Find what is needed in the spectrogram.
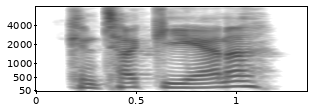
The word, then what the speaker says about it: Kentuckiana: For those of you listening, Brad is the CEO and principal broker at, and I know I'm going to say this wrong, Kentuckiana Mortgage Group. Is that correct? – That's it. Mm-hmm.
